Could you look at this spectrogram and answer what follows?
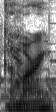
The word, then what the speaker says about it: KonMari: Now for the episode 33 like segment, the secret to actually enjoying your timeline, the KonMari? – That's how you say it? – KonMari.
